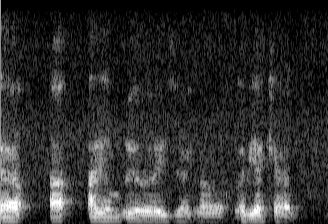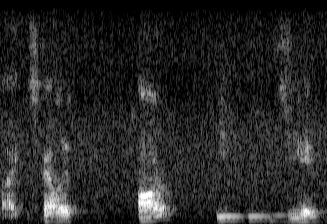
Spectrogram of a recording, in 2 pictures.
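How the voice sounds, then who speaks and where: Speaking very slowly with long, frequent pauses, a man with an Indonesian accent keeps a medium pitch and fairly even intonation over noticeable background noise. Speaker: participant. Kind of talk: casual chat. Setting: video call.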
